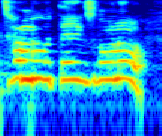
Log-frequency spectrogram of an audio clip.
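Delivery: high, urgent playful demand; high-voiced pretend panic; mock alarm. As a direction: pitch it way up, mock-frantic. Echoing the alarmed demand herself.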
